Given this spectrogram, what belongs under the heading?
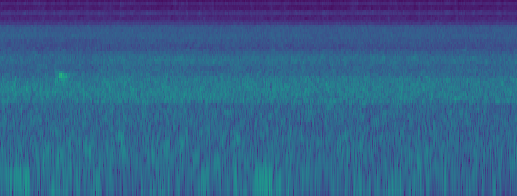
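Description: A strong waterfall roars as a steady, broadband rush of falling water, even and continuous throughout with no voices.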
